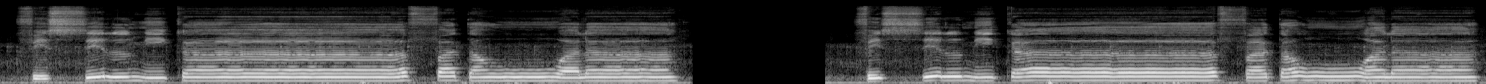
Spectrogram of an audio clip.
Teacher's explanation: Cara bacanya kita panjangkan ka ini 6 harakat, baru masuk ke huruf yang ada tasydid. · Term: mad lazim kilmi mutsaqqal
